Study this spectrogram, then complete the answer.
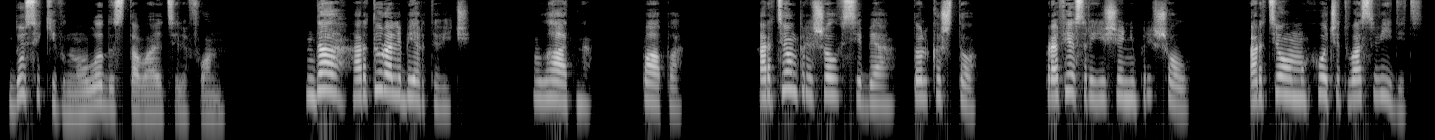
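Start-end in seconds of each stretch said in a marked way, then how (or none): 3.1-14.2 high, light female phone voice; dutiful young woman. A narrator's reading. Daughter-in-law phoning to report patient awake, high and dutiful. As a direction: report politely in a higher voice.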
